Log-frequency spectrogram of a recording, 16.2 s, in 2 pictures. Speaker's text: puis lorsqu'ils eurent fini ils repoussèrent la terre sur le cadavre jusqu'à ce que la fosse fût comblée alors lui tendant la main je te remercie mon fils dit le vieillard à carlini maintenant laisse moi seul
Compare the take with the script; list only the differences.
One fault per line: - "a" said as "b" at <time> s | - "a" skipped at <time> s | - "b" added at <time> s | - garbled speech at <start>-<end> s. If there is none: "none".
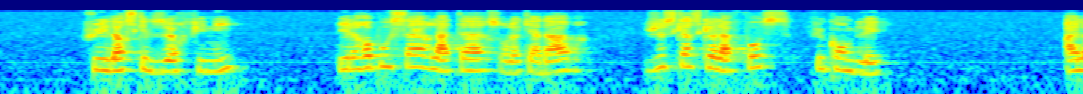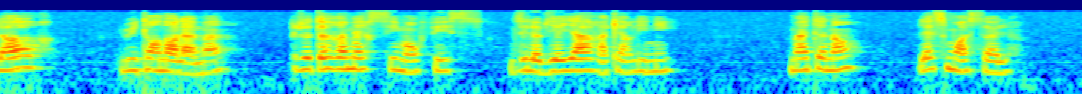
none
